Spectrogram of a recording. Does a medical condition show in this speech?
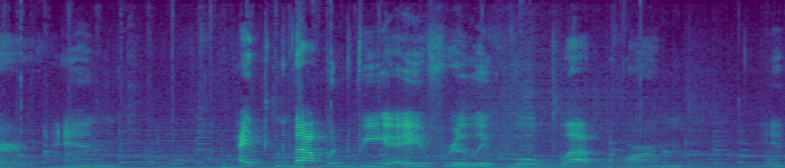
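Yes: Friedreich's ataxia; neurological disorder.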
